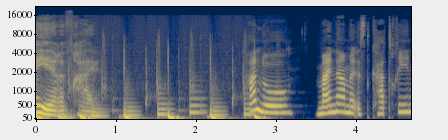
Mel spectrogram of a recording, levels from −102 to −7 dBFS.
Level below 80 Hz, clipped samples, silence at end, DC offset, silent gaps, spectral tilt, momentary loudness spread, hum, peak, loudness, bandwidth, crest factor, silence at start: -32 dBFS; under 0.1%; 0 s; under 0.1%; none; -7 dB/octave; 11 LU; none; -6 dBFS; -26 LUFS; 15.5 kHz; 18 dB; 0 s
